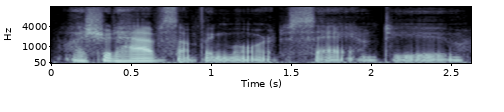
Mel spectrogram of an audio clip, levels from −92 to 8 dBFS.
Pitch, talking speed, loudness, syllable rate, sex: 110 Hz, 205 wpm, -22 LUFS, 4.9 syllables/s, male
